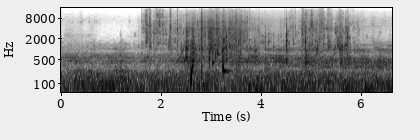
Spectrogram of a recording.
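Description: A hooked bluefish thrashing and splashing at the surface beside the kayak: a burst of splashes starts about two seconds in, is loudest soon after, and dies down near the end, over a steady low rumble.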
